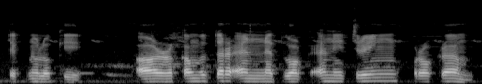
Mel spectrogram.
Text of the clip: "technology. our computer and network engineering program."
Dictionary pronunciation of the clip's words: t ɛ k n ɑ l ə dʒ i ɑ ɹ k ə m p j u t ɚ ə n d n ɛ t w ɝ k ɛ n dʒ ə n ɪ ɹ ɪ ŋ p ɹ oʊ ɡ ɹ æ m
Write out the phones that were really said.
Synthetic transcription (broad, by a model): t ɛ k n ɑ l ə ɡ i ɑ ɹ k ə m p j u t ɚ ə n n ɛ t w ɝ k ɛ n ə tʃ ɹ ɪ ŋ p ɹ oʊ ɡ ɹ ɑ m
